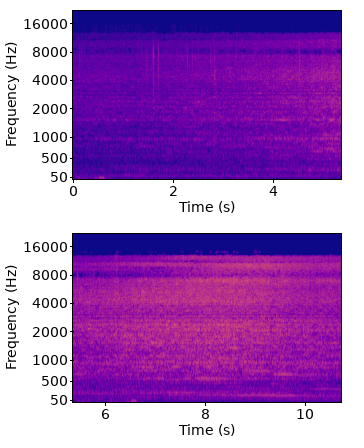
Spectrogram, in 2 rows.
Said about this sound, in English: I forgot the council had cut off the water supply for the next 2 years. Trucks were assigned to deliver our daily ration.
